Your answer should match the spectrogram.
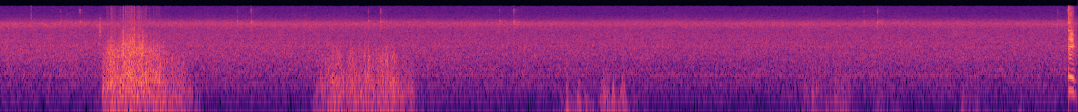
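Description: Two loud bursts of rustling noise close to the microphone, about a second in and about three seconds in, then a few fainter ones, over a steady background hiss.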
